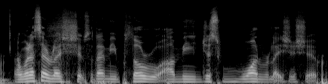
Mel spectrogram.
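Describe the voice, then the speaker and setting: In a British accent, a man speaks at a medium pitch with monotone, flat intonation. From England, Pakistani heritage. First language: Pahari. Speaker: podcast host. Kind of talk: casual chat. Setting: outdoors at a barbecue.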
